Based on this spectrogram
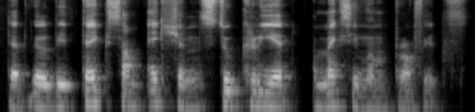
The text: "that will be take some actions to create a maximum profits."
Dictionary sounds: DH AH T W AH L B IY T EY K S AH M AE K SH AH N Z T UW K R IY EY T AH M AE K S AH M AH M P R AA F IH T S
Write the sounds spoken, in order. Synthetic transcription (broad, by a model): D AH T W AH L B IY T EY K S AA M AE K SH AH N S T UW K R IY EY T AH M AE K S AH M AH M P R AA F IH T S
